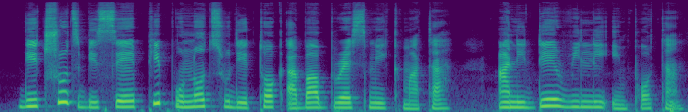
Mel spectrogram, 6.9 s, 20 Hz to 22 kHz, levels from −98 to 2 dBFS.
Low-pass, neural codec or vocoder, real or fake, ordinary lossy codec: none; none; real; none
